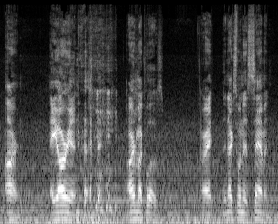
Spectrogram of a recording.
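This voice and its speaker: A man speaks at a fairly slow pace. Crowd noise fills the background. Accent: slight Southern US. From Tennessee. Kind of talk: casual talk to camera.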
